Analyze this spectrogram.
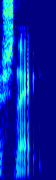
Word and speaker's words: Snape: I love finding out about Professor Snape.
